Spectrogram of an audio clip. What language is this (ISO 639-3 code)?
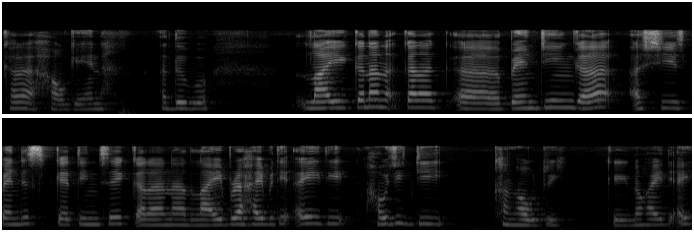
mni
